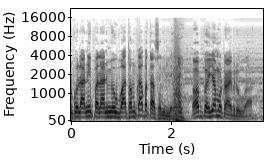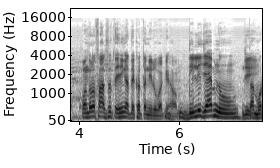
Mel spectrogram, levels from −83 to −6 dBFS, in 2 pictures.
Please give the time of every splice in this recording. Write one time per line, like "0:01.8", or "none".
0:02.1

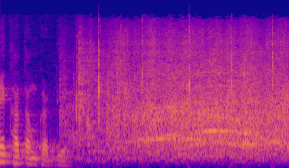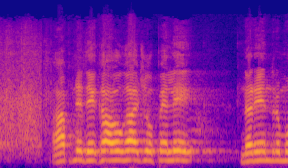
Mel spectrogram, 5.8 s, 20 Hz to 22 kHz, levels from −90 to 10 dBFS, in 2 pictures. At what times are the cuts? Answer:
0:03.3

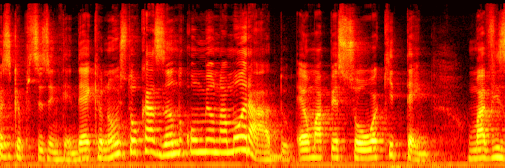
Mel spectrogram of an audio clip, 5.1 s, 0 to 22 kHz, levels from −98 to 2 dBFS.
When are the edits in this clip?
0:02.9

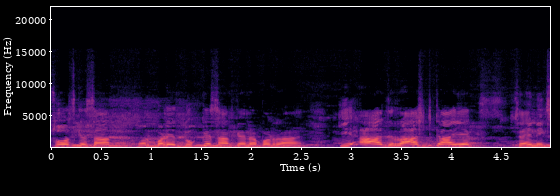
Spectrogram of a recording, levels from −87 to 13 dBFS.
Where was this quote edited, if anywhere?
none

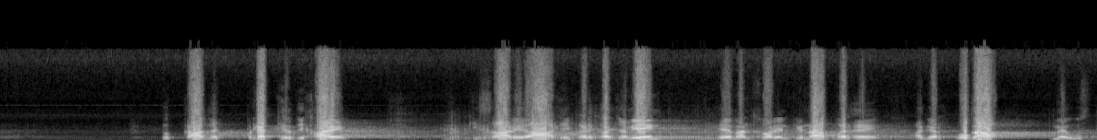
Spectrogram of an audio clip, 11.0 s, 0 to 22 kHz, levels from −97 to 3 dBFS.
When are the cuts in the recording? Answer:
none

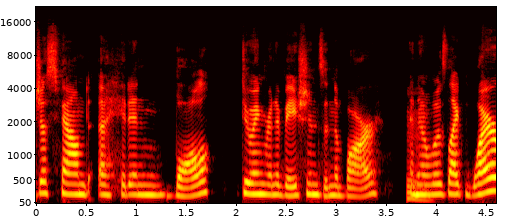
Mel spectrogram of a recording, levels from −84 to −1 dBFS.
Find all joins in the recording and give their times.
0:01.3
0:03.6

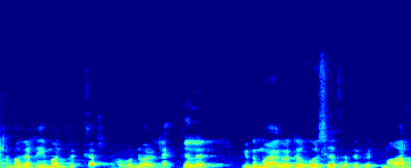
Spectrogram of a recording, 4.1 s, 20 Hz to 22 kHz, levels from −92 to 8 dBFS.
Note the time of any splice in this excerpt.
none

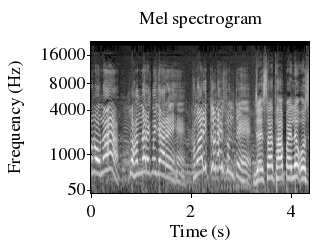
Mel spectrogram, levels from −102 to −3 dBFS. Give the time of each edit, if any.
0:03.1

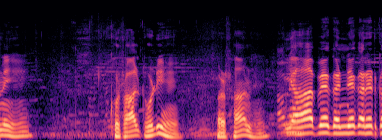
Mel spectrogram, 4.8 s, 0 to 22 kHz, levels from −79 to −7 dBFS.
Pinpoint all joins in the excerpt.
0:03.5

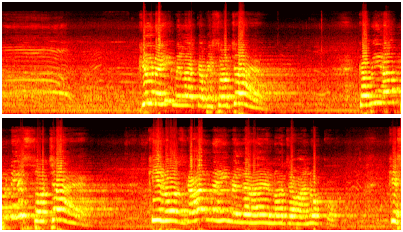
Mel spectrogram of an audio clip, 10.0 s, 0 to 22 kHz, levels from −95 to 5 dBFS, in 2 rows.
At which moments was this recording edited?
none

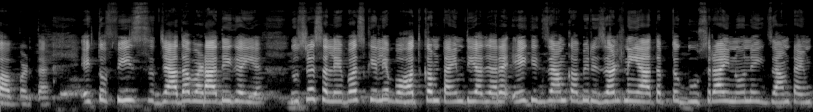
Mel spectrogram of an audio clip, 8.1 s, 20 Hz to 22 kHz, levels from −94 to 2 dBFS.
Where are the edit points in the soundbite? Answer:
none

